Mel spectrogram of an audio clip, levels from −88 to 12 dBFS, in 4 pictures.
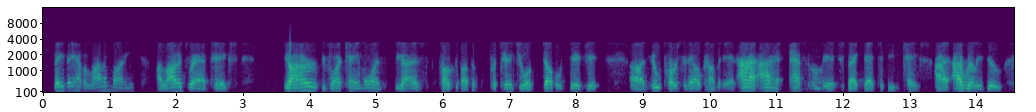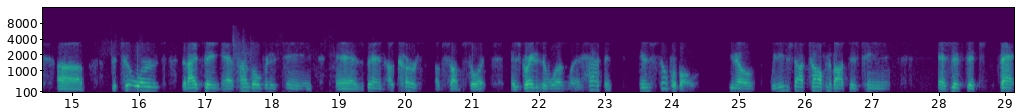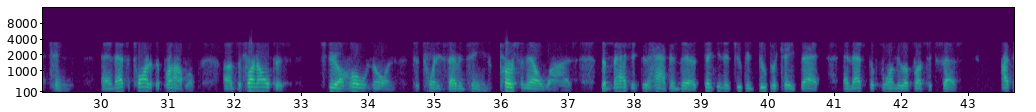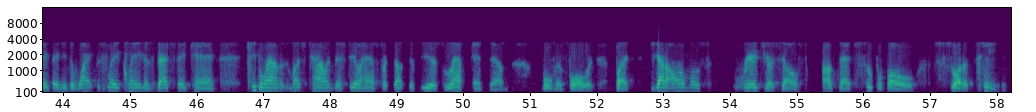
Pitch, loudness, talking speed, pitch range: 135 Hz, -30 LUFS, 175 wpm, 125-150 Hz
